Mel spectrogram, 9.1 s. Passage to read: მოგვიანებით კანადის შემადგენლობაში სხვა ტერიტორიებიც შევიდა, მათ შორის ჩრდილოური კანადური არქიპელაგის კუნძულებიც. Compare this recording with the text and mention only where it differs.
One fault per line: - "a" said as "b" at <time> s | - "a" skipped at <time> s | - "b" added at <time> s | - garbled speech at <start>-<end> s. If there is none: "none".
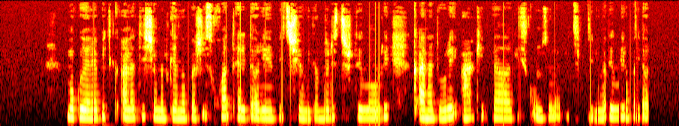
- "მათ" skipped at 4.3 s
- garbled speech at 7.8-8.6 s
